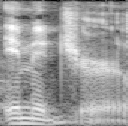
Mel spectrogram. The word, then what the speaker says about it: Imgur: I thought it was like a oh my god thing, like a Oh no, Imgur is like a image hosting website. Imager, like that.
